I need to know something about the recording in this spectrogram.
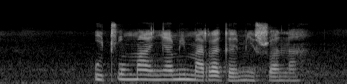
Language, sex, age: Venda, female, 25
